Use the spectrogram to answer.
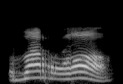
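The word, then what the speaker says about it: ذرة: Misqala zarra, ada huruf ra bertasdid. Berarti ada 2 huruf ro ya yang digabungkan menjadi satu. Yang pertama ro sukun, yang kedua ro fathah. Ro sukun sebelumnya fathah bacanya tebal, kemudian ro fathah juga dibaca dengan tebal.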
